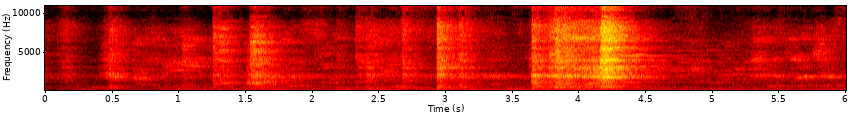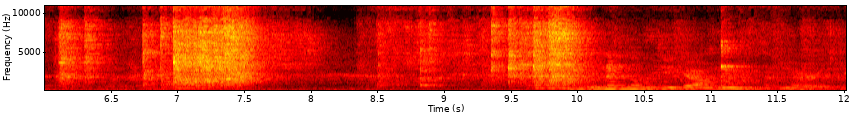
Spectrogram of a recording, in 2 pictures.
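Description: Cooking pots and vessels are picked up and set upside down on a shelf while moving house, bringing intermittent metallic clanks and scrapes at close range, mixed with people talking throughout.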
